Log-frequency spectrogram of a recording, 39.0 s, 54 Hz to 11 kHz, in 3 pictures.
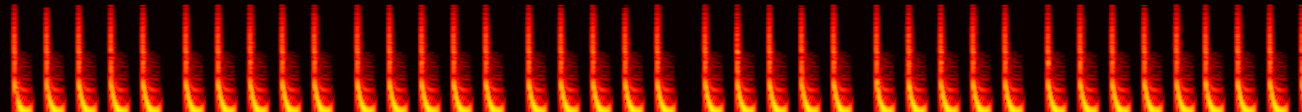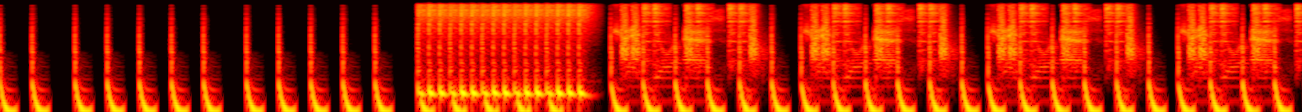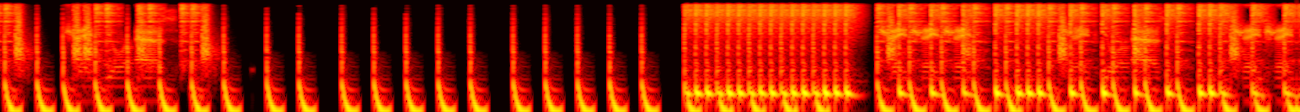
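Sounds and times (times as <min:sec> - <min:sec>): punchy kick drum hits: 0:17.2 - 0:18.8, 0:32.9 - 0:37.1
electronic dance music: 0:17.2 - 0:28.4, 0:32.9 - 0:39.0.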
